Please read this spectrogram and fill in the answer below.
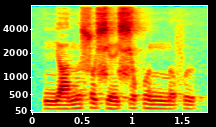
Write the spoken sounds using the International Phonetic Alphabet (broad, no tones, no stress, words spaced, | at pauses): ɲanɯɬʊ ɕeɕɤ pʊnːɤfɯ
